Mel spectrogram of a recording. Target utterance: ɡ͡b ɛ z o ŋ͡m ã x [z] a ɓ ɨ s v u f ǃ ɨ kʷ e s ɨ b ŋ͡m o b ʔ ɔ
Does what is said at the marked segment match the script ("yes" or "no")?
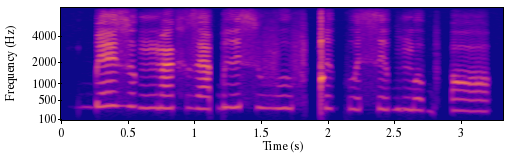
yes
